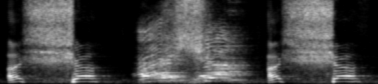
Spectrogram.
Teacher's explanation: منہ میں آواز کا پھیل جانا اس کو کہتے ہیں صفت تفشی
